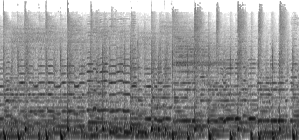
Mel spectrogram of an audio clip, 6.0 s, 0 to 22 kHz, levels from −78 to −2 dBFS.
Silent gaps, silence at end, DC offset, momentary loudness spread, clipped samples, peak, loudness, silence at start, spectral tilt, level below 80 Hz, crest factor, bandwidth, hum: none; 0 s; under 0.1%; 2 LU; under 0.1%; 0 dBFS; -12 LUFS; 0 s; -5 dB/octave; -20 dBFS; 12 dB; over 20 kHz; none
